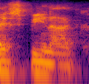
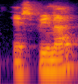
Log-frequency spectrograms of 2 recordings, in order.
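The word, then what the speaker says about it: Espinach: fue efectuada por Buenaventura Espinac. Espinac con CH, pero en catalán no pronunciamos la H. Esta H final no se pronuncia, es en catalán antiguo.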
